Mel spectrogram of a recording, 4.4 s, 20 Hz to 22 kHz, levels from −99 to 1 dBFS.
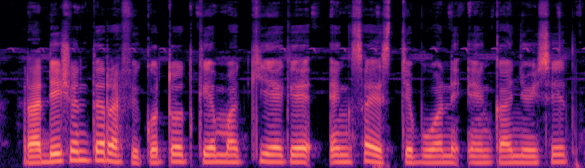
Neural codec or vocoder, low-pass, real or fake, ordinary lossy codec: none; none; real; none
